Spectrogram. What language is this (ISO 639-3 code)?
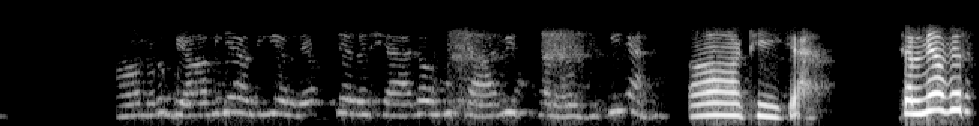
doi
